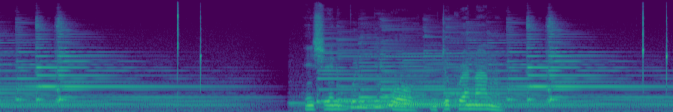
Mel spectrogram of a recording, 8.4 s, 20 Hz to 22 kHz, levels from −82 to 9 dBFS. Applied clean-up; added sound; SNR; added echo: none; Harp; 1 dB; none.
